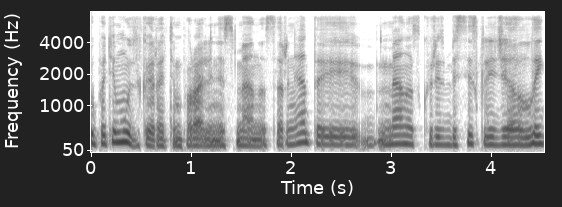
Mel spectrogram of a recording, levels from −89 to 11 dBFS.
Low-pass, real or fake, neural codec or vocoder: 7.2 kHz; real; none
